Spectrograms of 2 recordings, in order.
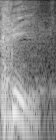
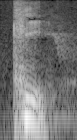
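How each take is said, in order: First: It begins with a rasping ch sound. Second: It begins with a hard k sound. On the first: The speaker calls it wrong. "Nicht Schweizerdeutsch" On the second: The speaker calls it right. "das hat man eigentlich ausgesprochen, Ki"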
